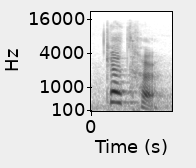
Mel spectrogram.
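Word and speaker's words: quatre: and all the world when you have qu you don't ask you cut her five Sanka six C's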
